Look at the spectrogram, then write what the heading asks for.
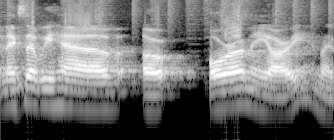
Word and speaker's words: Aura Mayari: All right, next up we have Aura Mayari. Am I pronouncing that correctly? Aura. See, you're here. You're checking me. Yes. Aura Mayari.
